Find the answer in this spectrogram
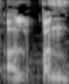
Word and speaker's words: القند: کا نام بھی لکھا۔ نام القنز تھا، جس کا تلفظ القند ہے۔ وہ مصری مسلمان تھا،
